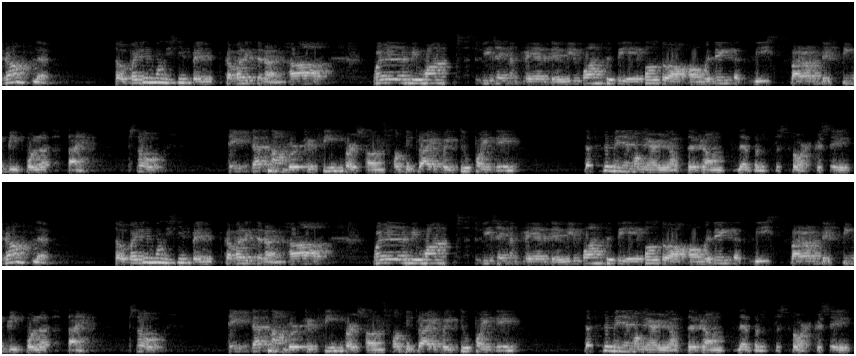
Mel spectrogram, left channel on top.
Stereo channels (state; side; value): normal; both; correlation 0.30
